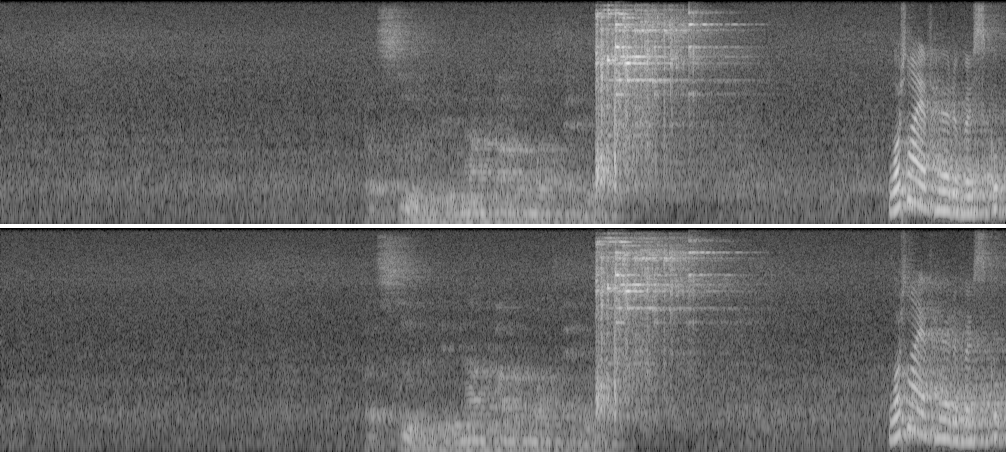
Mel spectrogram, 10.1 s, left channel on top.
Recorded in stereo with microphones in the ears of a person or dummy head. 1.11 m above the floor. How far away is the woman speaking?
About 0.9 m.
